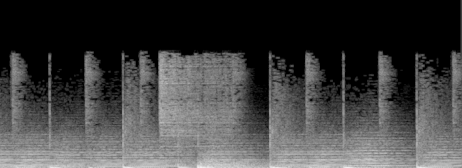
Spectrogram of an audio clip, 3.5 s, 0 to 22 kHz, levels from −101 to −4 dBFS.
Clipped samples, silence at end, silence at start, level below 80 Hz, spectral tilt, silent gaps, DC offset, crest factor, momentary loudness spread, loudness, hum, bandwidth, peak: under 0.1%; 0 s; 0 s; -26 dBFS; -5.5 dB/octave; none; under 0.1%; 16 dB; 5 LU; -21 LUFS; none; 15.5 kHz; -4 dBFS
